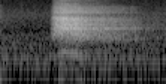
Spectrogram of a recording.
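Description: A single long, audible exhale after a pilates circuit with weights, close and fairly loud, rising sharply and then fading out slowly against near silence.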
